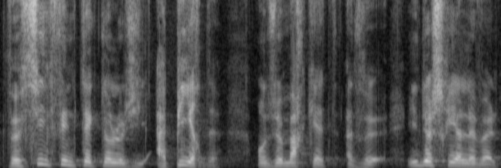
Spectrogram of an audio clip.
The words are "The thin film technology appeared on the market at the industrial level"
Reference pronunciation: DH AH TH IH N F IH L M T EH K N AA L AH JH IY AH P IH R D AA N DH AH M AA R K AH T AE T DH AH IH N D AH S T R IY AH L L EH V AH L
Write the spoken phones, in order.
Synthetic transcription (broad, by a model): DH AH S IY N F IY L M T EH K N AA L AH ZH IY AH P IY R D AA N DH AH M AA R K AH T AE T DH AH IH N D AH S T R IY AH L L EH V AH L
